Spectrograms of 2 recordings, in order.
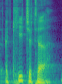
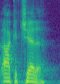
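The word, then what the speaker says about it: Akecheta: the guy whose name we have been mispronouncing the entire season. – Yeah, apparently it's Akichita. – Not Akichita. – Yeah, we botched that.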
